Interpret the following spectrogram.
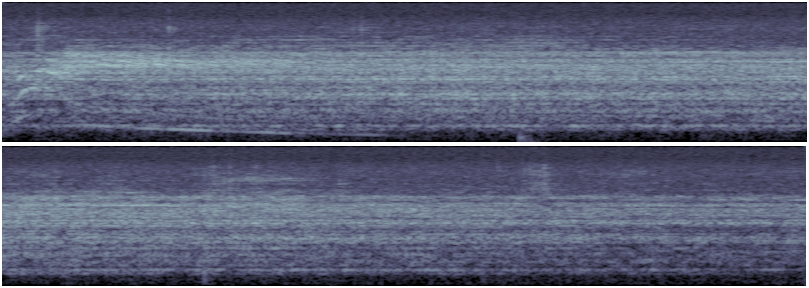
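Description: Wrestling broadcast playing on a TV in a small room: steady arena crowd noise between announcements, easing off slightly toward the end, with a falling tone in the first two seconds.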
